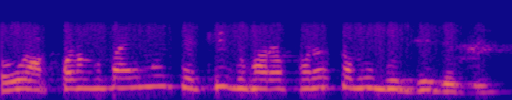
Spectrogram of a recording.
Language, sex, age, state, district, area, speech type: Odia, female, 60+, Odisha, Gajapati, rural, conversation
